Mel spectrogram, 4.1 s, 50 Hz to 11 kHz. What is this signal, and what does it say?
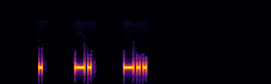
Morse code, heard as a keyed tone, about 25 wpm, spaced as for 13 wpm, 600 Hz. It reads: END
